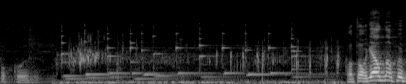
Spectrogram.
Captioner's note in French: sonnerie de téléphone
